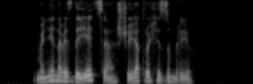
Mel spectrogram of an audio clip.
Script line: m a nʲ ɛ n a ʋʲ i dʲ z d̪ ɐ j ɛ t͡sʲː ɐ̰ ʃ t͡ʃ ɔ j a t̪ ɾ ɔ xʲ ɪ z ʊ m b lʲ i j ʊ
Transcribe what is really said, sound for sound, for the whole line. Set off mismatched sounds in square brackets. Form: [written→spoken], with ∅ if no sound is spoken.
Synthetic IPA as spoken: m [a→e] nʲ [ɛ→i] n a ʋʲ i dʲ z d̪ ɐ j ɛ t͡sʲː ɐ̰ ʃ t͡ʃ ɔ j a t̪ ɾ ɔ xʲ ɪ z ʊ m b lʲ i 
